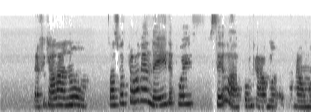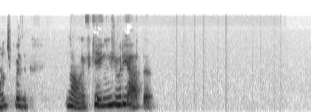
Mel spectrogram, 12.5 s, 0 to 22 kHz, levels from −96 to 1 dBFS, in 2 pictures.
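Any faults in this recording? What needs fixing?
Other side's voice leaking through at 0.00–0.66 s, 1.75–4.25 s and 6.43–6.87 s, a faint second voice roughly 30 to 40 dB under the talker, likely loudspeaker echo the canceller missed. Better echo cancellation or a headset would stop it.

Speech suppressed in double talk at 0.66–1.31 s, 2.13–2.75 s, 3.49–6.74 s and 7.49–7.62 s, with the talker ducking a few dB early and up to about 25 dB later, likely the canceller clamping down while both sides overlapped. A headset, or a canceller that handles double talk better, would prevent this.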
